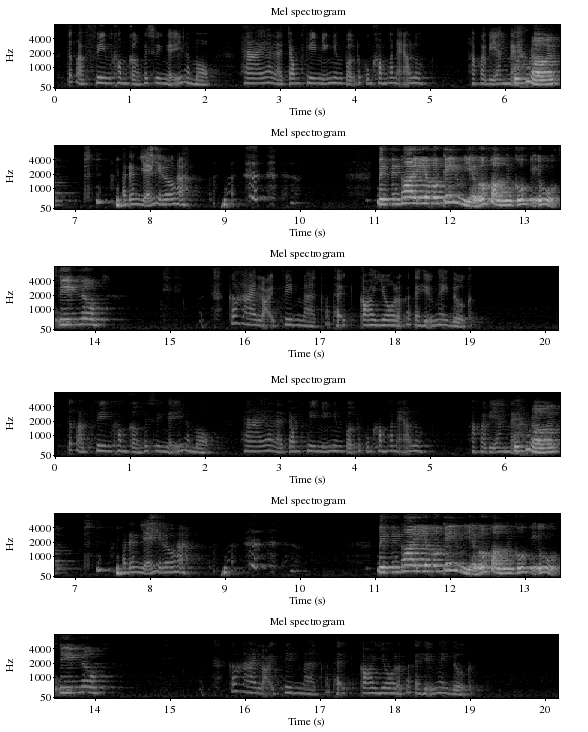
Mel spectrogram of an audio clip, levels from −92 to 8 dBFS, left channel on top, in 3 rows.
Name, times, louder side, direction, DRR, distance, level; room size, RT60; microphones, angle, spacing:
voice 1, 0.2-2.1 2.5-4.9 5.5-6.4 7.6-8.6 9.0-10.0 15.6-19.0, left 3 dB, 65° left, 1.1 m, -43 dB
voice 2, 6.1-6.7 7.1-7.7 11.0-14.1, left 4 dB, 50° left, 0.8 m, -29 dB
26.0 x 9.6 x 5.1 m
head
